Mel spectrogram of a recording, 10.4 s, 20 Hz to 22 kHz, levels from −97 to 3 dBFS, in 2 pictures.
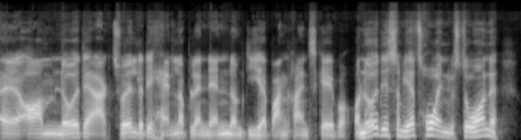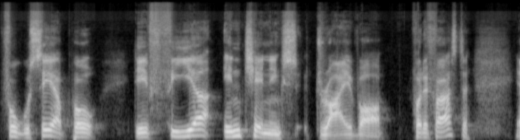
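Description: A speech recording with gain pumping running through its whole length. The gain swings by around 10 dB. Loud and quiet passages sit unnaturally close in level and the sound is squashed. The likely cause is input gain set far too high, with a fast limiter or compressor clamping down on every loud peak.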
